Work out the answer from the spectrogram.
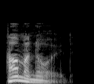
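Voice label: "hominoid", British English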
